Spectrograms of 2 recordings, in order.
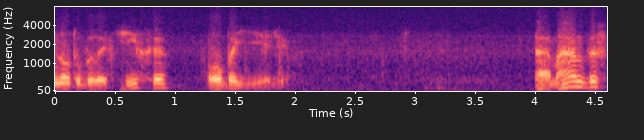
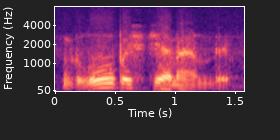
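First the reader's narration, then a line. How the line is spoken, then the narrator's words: Cheerful. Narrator (Russian): весело сказал Вольфганг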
